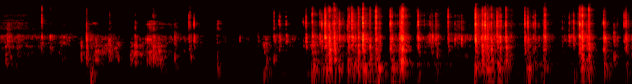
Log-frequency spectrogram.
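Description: Python code typed on a computer keyboard, rapid clattering keystrokes close up, sparse at first and then dense, fast bursts of typing with no talking.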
